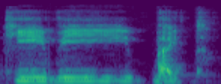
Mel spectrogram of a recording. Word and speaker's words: kibibyte: Ahí sería como kibibyte. Kibibyte es la pronunciación.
